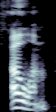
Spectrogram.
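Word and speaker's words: Ogham: is uh it's it's spelled aam but it's pronounced omam it looks quite different from the fuar runes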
